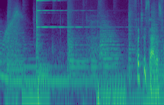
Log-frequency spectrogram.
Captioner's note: ding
